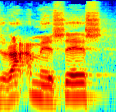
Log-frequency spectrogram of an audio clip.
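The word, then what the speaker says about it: רעמסס: And the pronunciation is Ra'meses. Under the Ayin, there's a Sheva. Under the Mem, there's another Sheva. The first Sheva is Sheva Nah, so it is silent. The second Sheva under the Mem is Sheva Nah, so it's heard and it's vocalized.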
